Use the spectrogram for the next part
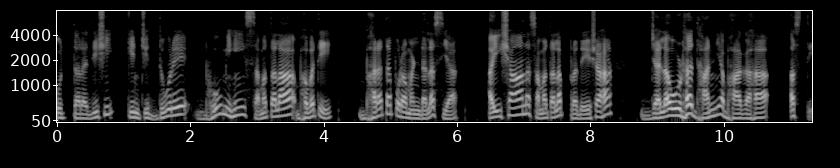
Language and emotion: Sanskrit, neutral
